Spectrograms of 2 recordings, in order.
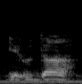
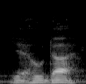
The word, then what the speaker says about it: Yehudah: them saying Judah let me see how they pronounce it strongs H 363 Yehudah Yehudah Yehudah and you know you know the characters of pale Hebrew is not like this.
